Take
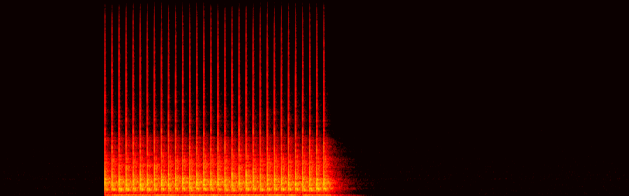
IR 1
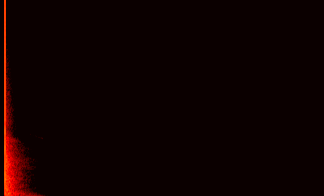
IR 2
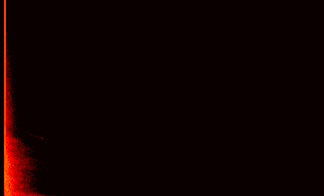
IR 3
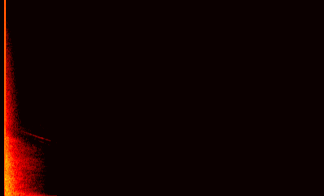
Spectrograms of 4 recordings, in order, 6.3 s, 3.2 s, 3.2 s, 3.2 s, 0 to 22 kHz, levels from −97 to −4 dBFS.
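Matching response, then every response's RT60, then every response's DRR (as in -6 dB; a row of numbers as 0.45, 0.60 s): 1; 0.40, 0.40, 0.40 s; -1.0, -5.0, -12.0 dB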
